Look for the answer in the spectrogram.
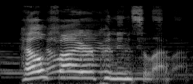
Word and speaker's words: Hellfire Peninsula: I'm sorry, I said that wrong. Hellfire Peninsula. That should always be said that way.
